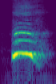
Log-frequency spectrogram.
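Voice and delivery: sudden high, loud whoop of release; real loud whoop. Real, not acted. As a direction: let out a wild whoop, fully real. Overwhelmed by his own story.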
